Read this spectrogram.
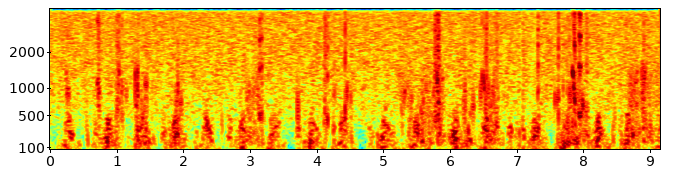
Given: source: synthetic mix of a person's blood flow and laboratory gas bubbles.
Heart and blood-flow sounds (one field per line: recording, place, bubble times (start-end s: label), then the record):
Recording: Doppler ultrasound of blood flow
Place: precordium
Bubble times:
0.22-0.30 s: bubbles
0.53-0.59 s: bubbles
0.69-0.79 s: bubbles
0.96-1.17 s: bubbles
1.24-1.60 s: bubbles
1.82-1.99 s: bubbles
2.56-2.60 s: bubbles
2.92-3.23 s: bubbles
3.68-3.77 s: bubbles
4.10-4.21 s: bubbles
4.23-4.30 s: bubbles
4.41-4.55 s: bubbles
5.23-5.96 s: bubbles
6.18-6.40 s: bubbles
6.43-6.88 s: bubbles
7.28-7.37 s: bubbles
7.54-8.16 s: bubbles
8.42-8.49 s: bubbles
8.52-9.17 s: bubbles
From the record:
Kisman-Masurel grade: 242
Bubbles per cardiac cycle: several, 3 to 8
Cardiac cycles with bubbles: 100%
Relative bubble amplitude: moderate (0.250 to 0.450)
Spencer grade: 3 (all of the cardiac periods contain showers or single bubble signals, but not dominating or overriding the cardiac motion signals)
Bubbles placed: only in the low amplitude regions of the cardiac cycle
